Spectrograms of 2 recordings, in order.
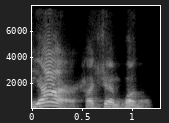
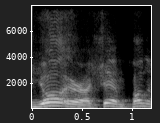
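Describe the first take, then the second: First: The first word has one syllable, yar. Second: The first word has two syllables, ya-ir. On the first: It turns the blessing into a curse. The speaker calls it wrong. "Yar is a lashon of klola" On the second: May God shine His face upon you. The speaker calls it right. "which means Hashem should light up for you"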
